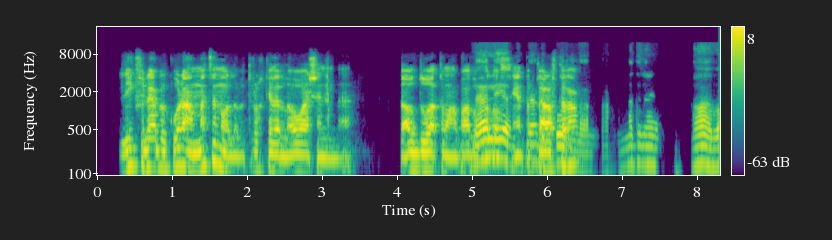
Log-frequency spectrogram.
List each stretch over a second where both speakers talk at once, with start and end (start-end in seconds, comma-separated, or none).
5.0-6.5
